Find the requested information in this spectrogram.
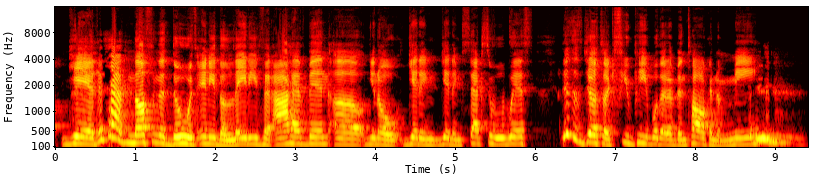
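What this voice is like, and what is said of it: Imitates a comedy character's voice. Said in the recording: “Can you do your voice ... what character is that? ... That's the ladies, man.”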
